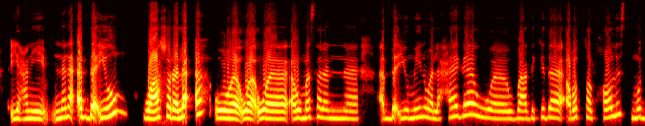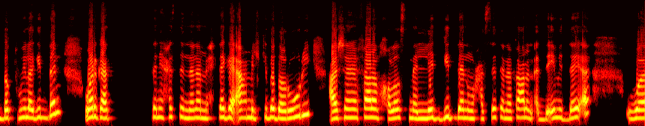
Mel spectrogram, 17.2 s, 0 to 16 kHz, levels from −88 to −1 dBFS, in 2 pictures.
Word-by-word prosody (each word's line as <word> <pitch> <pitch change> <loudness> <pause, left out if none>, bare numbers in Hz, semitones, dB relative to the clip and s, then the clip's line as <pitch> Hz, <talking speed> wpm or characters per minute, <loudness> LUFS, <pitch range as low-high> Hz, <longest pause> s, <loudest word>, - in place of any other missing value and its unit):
يعني 220 -1 +2
إن 220 +3 +1
أنا 275 +2 +3
أبدأ 265 +4 +6
يوم 380 - +2 0.2
و10 235 +3 +7
لأ. 285 +5 +5 0.3
و 235 0 +5
و 210 -3 +6 0.3
و - - +6
أو 215 +1 +4
مثلًا 230 -3 -3 0.3
أبدأ 220 +4 -1
يومين 240 +3 -3
والّا 225 -4 -2
حاجة 290 +8 0
و 240 -7 -2
وبعد 220 +1 -2
كده 255 +2 -5 0.2
أبطّل 245 0 -2
خالص 285 +9 -3
مدّة 235 -1 -2
طويلة 240 +1 -4
جدًا 250 +6 -3 0.4
وأرجع 255 -2 0 0.6
تاني 265 -1 -5
أحس 265 +1 -10
إن 240 -3 -4
أنا 245 +1 -4
محتاجة 235 +3 -3
أعمل 245 +1 -3
كده 255 +2 -3
ضروري 255 +9 -1 0.2
عشان 230 +4 -1
أنا 250 0 -3
فعلًا 255 +1 0
خلاص 235 +2 -5
مَلّيت 225 +1 -1
جدًا 245 +2 -4
وحسّيت 225 +3 -8
أنا 230 -3 -5
فعلًا 250 0 -4
قدّ 200 -2 -7
إيه 220 +4 -3
متضايقة 250 - -3 0.5
و 215 - -8
240 Hz, 160 wpm, -20 LUFS, 225-260 Hz, 0.6 s, و10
